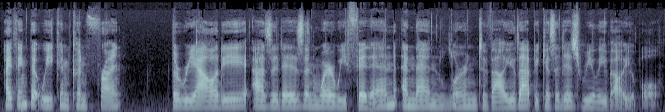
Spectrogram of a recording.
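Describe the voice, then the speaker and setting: A woman's voice: on the low side, little pitch movement, normal speed, vocal fry, smooth. A woman hosting a podcast, an artist talking earnestly and musingly, with restarts and light laughs. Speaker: podcast host and musician. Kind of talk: reflective conversation.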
